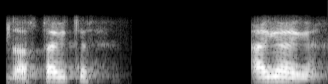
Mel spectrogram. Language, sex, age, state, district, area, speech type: Odia, male, 45-60, Odisha, Dhenkanal, rural, conversation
